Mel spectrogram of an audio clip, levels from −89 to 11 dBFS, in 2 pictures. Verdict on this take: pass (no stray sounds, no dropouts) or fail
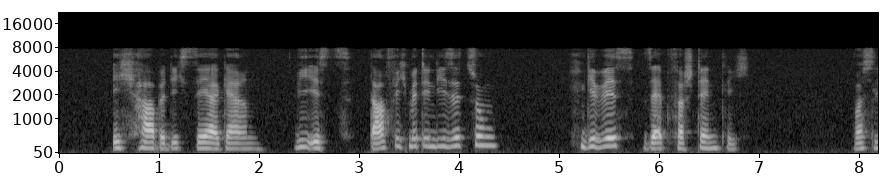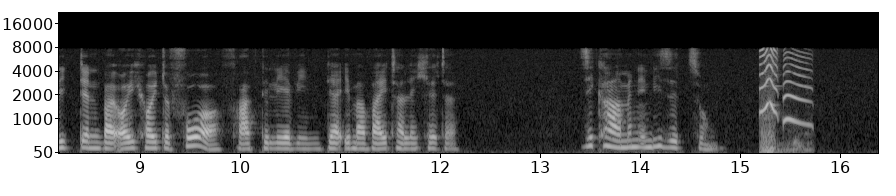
fail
